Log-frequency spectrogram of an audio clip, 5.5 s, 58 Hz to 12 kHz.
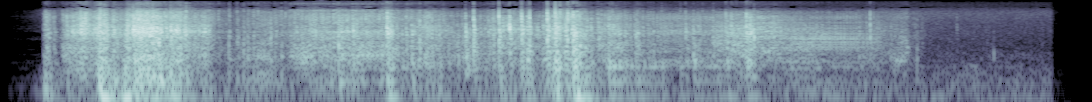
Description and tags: Ice 2 - Slow
Derived From a Wildtrack whilst recording some ambiences
BREAK, cold, crack, effect, field-recording, foot, footstep, freeze, frost, frozen, ice, snow, sound, step, walk, winter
